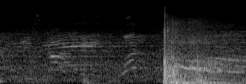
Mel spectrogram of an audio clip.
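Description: A wrestler landing a splash on his opponent on the wrestling ring about one and a half seconds in: one sudden heavy boom from the ring boards and canvas, ringing on briefly after the hit.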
